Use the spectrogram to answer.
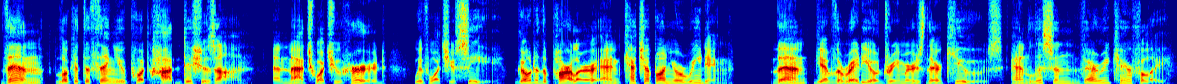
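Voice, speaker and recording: A helpful video game mentor with a low-leaning, very animated voice. He is folksy and coaxing, handing out hints in a knowing, encouraging way. The sound is crisp-edged, bright and close. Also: a little slow, no echo, full character voice. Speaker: hint giver in an adventure game. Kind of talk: scripted video game voice acting.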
